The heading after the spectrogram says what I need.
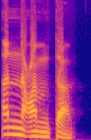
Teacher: اس نون ساکن کی آواز کو ہم نے بالکل ظاہر کیا ہے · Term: اظہار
